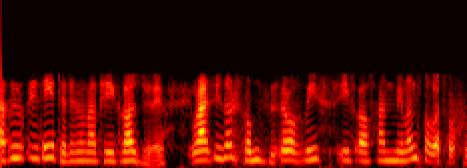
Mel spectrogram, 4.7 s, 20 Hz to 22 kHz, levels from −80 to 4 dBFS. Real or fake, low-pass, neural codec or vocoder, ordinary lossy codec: fake; 3.6 kHz; codec, 16 kHz in and 24 kHz out, 0.4 kbps, LongCat-Audio-Codec, four codebook decoder; AAC, 32 kbps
